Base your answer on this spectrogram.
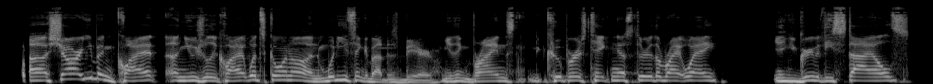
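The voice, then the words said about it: Shouting loudly. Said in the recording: “Why am I yelling at you? I'm shouting.”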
